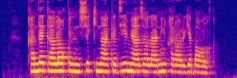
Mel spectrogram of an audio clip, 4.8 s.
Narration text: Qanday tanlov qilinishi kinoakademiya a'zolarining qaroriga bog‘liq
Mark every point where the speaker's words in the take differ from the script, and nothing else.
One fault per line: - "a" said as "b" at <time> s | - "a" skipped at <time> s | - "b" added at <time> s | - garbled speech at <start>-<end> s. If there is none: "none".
none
